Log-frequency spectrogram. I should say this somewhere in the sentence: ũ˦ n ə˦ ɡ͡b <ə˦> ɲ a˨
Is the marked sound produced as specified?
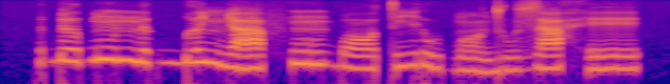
yes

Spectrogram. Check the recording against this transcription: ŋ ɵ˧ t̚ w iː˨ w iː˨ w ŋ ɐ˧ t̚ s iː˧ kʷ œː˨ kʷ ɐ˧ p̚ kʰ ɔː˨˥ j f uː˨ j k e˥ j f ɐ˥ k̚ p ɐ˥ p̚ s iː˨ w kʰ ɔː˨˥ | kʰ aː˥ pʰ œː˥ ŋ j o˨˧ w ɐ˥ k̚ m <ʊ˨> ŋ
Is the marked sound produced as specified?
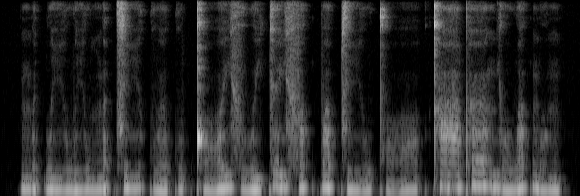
no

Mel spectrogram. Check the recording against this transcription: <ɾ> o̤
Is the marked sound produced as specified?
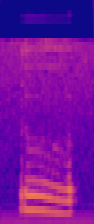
yes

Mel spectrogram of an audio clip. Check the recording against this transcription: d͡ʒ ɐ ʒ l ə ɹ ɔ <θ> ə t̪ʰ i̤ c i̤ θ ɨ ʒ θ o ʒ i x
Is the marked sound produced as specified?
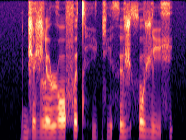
no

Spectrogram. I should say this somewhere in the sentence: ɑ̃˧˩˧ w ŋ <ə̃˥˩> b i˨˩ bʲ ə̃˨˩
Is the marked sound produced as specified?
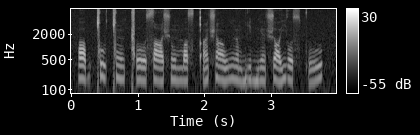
no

